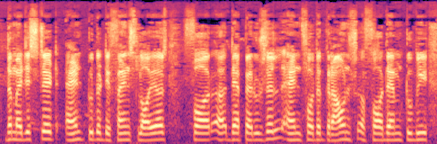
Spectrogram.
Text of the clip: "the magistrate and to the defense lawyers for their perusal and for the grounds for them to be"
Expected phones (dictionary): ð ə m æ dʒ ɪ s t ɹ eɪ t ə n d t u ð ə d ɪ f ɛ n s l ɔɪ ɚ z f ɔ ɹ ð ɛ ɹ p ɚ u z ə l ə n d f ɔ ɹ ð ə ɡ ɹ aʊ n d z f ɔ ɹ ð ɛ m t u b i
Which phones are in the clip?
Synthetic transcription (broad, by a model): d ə m æ dʒ ɪ s t ɹ eɪ t ə n d t u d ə d ɪ f ɛ n s l ɔɪ ɚ z f ɔ ɹ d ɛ ɹ p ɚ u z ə l ə n d f ɔ ɹ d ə ɡ ɹ aʊ n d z f ɔ ɹ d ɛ m t u b i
